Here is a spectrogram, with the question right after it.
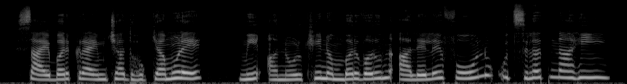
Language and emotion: Marathi, fearful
